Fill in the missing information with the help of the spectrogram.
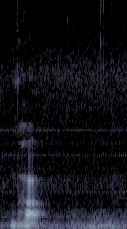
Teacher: हिंदी में घोष महाप्राण ओष्ठ व्यंजन ध्वनि भ है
